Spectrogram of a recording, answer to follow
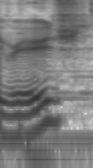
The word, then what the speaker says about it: Rouge: Is it Rouge or Rogue? How do you pronounce her name? Ace's mom's name. Oh, Portugas de Rouge. Yeah, Rouge. Yeah.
